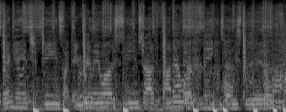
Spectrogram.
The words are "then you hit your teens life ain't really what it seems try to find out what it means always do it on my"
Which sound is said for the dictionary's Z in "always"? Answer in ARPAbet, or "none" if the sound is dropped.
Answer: Z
